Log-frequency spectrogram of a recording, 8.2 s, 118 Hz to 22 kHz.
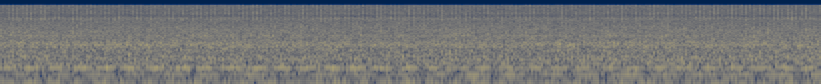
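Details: LT1040 riding mower after valve cover gasket reseal with silicone and pulley replacement: constant even drone at steady speed, no misfires, knocks or surging, smoke gone; running healthy.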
